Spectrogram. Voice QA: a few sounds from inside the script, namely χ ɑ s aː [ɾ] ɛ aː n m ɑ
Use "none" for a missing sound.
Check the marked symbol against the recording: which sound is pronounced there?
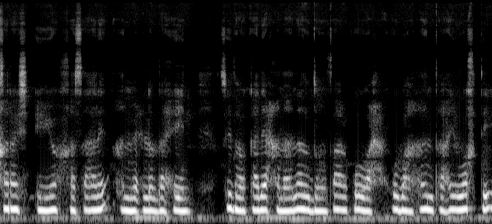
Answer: ɾ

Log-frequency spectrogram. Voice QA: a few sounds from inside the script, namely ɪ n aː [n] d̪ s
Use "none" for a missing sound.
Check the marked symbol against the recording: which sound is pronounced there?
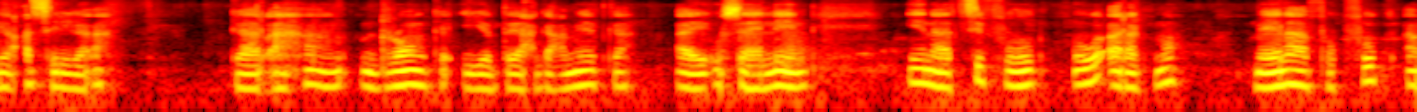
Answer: none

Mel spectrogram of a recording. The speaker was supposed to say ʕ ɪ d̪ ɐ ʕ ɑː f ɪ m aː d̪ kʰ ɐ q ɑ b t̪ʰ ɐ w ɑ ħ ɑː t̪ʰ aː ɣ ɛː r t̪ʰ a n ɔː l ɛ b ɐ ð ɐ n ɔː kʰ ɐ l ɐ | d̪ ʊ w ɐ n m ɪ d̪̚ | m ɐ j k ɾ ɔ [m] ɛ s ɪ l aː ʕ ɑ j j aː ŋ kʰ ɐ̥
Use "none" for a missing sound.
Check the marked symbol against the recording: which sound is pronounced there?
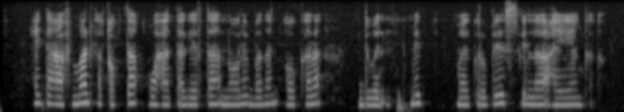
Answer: b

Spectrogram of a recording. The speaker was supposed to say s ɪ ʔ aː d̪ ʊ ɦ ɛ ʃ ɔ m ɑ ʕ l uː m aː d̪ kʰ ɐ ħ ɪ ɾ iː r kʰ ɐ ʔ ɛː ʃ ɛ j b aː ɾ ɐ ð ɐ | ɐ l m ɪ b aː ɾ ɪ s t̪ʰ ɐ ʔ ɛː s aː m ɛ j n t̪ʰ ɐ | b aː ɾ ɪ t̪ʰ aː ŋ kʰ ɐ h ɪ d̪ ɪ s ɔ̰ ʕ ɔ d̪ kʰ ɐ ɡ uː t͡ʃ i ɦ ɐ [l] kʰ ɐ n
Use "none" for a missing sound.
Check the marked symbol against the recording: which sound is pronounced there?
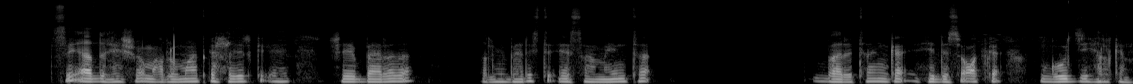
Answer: l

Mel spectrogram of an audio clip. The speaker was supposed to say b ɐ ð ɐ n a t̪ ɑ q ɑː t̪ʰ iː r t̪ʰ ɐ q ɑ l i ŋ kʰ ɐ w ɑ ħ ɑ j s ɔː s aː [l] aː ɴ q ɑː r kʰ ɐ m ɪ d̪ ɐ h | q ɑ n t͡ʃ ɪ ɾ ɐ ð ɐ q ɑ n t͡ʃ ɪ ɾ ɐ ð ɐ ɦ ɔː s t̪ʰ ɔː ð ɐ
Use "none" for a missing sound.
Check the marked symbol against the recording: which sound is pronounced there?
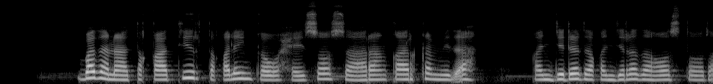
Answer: ɾ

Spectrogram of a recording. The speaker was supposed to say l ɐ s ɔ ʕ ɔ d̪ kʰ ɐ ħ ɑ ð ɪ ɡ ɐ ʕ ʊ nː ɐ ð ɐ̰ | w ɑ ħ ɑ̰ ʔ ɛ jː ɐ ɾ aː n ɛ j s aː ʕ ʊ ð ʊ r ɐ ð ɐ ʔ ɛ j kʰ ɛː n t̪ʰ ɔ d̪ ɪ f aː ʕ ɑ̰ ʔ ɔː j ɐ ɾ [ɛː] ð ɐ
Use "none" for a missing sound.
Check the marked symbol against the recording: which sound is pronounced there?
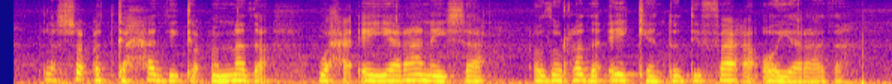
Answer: aː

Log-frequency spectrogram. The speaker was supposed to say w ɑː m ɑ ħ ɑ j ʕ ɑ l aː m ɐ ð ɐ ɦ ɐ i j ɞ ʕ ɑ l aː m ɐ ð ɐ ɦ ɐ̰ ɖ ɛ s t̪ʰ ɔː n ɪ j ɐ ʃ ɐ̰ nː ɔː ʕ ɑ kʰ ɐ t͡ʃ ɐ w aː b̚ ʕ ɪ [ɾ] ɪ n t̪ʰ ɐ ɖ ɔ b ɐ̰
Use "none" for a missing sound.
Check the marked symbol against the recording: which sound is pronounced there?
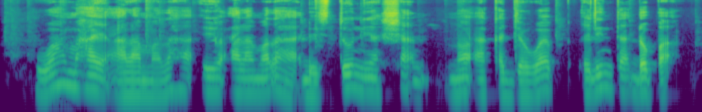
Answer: l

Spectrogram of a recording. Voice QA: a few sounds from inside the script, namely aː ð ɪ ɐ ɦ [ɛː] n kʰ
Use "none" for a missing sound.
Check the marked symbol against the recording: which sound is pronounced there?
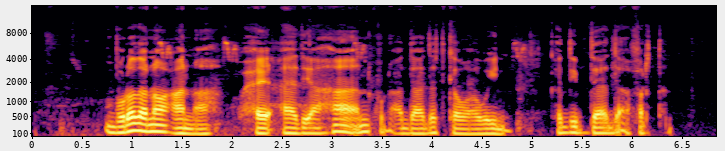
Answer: aː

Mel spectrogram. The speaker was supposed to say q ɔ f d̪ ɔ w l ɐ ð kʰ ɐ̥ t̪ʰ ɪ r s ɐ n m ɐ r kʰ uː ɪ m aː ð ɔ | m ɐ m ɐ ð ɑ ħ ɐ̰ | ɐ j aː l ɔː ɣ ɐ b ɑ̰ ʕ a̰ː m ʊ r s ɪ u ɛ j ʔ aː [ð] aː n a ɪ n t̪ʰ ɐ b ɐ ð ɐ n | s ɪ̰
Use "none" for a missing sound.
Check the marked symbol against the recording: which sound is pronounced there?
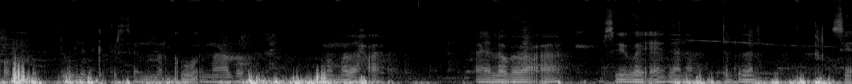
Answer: ð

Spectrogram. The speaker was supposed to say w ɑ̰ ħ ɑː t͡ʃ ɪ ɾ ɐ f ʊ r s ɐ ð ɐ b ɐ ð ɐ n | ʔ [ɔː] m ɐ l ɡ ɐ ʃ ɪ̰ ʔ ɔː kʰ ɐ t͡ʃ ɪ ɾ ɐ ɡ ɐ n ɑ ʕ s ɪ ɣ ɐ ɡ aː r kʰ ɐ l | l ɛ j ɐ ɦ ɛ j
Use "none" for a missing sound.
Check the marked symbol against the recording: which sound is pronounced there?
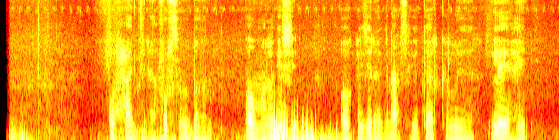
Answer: ɔː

